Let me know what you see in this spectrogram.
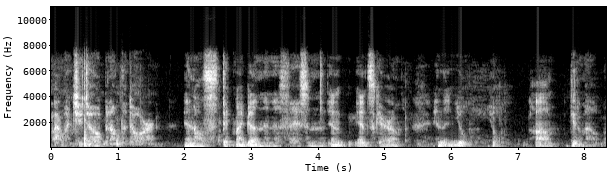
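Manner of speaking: very quiet, barely audible whisper. Telling another player in character to open the door: whispering. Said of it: "I'll whisper to you".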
